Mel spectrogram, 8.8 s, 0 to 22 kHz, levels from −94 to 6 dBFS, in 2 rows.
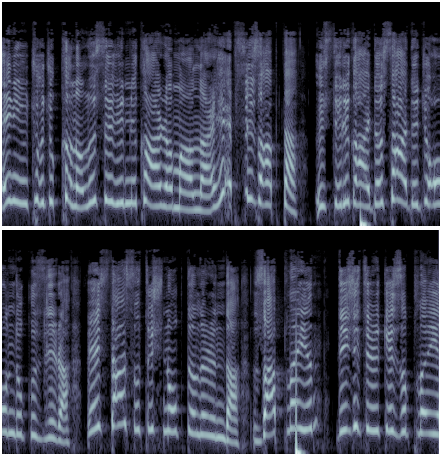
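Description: Two phantom power thumps, at 3.59 and 7.33 s, are supply steps through the coupling capacitors. Each shows as a low-frequency waveform spike, peaking about −4 and −1 dBFS, decaying within 15 ms.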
